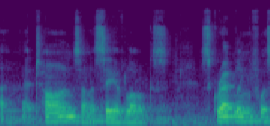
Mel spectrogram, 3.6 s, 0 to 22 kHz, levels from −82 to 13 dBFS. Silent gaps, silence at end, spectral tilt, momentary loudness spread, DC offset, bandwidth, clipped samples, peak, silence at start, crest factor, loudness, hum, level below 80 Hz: none; 0 s; -6.5 dB/octave; 17 LU; under 0.1%; 16.5 kHz; under 0.1%; -6 dBFS; 0 s; 20 dB; -25 LUFS; none; -54 dBFS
